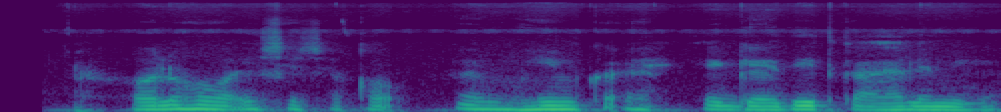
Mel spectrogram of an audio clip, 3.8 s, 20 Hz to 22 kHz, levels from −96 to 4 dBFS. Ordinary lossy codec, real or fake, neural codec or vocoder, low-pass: none; real; none; 19.8 kHz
